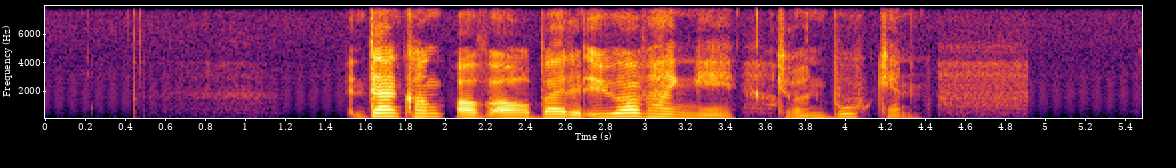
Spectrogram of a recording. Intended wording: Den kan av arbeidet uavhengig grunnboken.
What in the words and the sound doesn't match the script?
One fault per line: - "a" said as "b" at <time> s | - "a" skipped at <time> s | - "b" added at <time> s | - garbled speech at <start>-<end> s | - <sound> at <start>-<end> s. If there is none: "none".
none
